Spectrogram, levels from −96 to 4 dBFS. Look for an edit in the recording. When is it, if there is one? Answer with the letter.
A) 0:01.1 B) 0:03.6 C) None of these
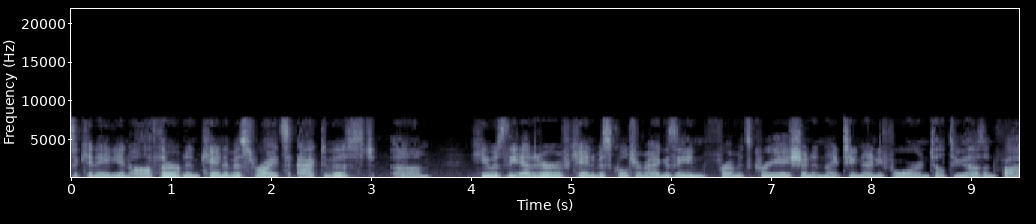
A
